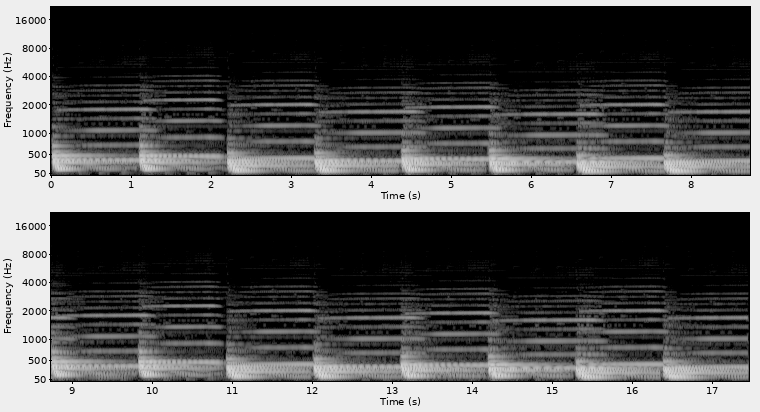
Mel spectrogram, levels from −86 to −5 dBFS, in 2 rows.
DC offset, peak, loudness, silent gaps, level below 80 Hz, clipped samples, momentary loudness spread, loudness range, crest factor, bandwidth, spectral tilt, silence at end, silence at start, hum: under 0.1%; -8 dBFS; -26 LUFS; none; -58 dBFS; under 0.1%; 10 LU; 1 LU; 16 dB; 6 kHz; -10.5 dB/octave; 0 s; 0 s; none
